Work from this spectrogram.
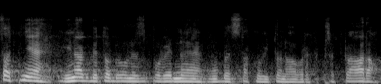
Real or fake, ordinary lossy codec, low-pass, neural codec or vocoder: fake; Opus, 16 kbps; 10.8 kHz; autoencoder, 48 kHz, 128 numbers a frame, DAC-VAE, trained on Japanese speech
